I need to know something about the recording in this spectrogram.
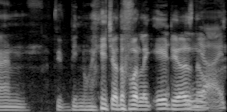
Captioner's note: laughs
